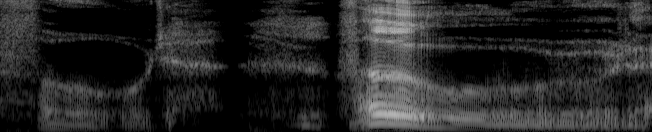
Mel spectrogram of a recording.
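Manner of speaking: rough, low growling. Picturing Bertie coming downstairs for food like Gollum, in a Gollum voice. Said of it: "picture Bertie being like Gollum".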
